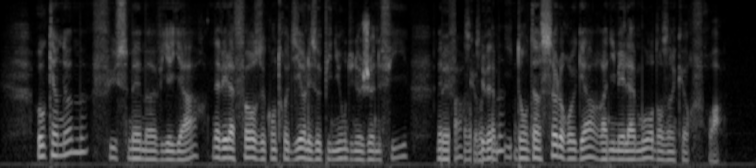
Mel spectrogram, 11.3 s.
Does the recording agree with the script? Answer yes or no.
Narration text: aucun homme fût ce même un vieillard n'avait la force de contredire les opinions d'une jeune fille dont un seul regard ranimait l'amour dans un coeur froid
no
